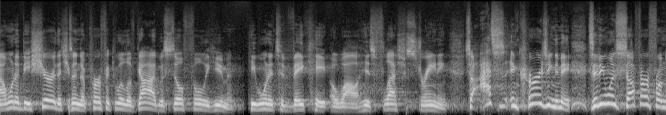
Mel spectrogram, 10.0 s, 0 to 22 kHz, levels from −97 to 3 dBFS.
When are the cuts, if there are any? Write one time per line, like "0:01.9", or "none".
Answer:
0:01.0
0:02.4
0:03.6
0:06.1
